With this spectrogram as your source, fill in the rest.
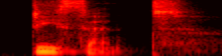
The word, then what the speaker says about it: descent: 그때는 스펠링이 d c e n t descent.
